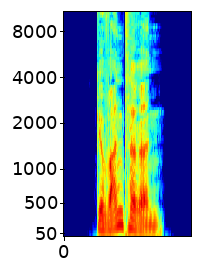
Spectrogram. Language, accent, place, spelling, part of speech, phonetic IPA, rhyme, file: German, Germany, Berlin, gewandteren, adjective, [ɡəˈvantəʁən], -antəʁən, De-gewandteren.ogg
- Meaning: inflection of gewandt: 1. strong genitive masculine/neuter singular comparative degree 2. weak/mixed genitive/dative all-gender singular comparative degree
